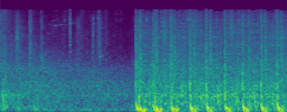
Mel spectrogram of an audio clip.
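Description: A machine gun fires in a rapid burst, close by.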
